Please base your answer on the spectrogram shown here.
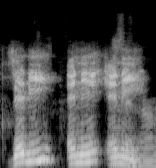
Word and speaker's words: zenana: It's called, the word is zenana. Z-E-N-A-N-A, pronounced zenana in English.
